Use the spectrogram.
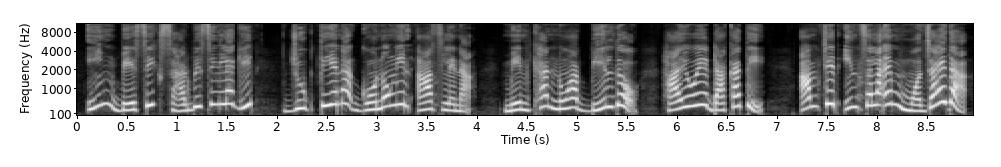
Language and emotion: Santali, angry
